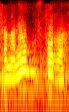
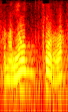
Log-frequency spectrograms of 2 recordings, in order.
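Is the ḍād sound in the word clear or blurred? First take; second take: clear; clear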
